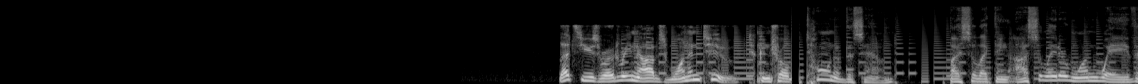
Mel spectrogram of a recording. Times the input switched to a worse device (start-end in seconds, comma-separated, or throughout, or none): 4.53-7.99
